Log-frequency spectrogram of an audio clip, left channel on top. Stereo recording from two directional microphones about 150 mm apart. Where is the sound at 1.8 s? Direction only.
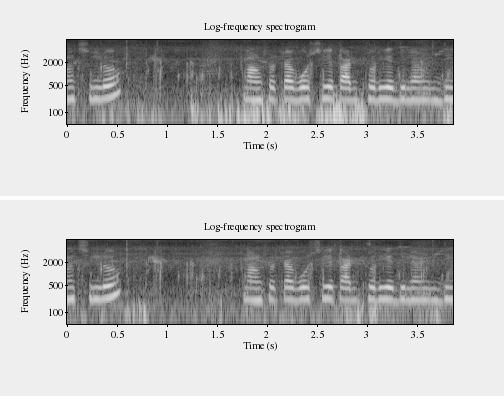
15° right (ahead or behind).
